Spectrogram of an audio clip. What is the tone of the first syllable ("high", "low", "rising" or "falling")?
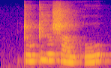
rising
